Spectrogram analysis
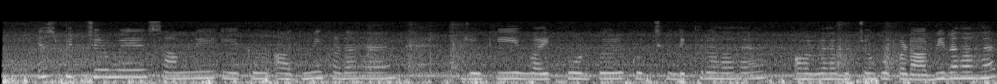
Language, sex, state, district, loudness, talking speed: Hindi, female, Punjab, Kapurthala, -18 LUFS, 145 wpm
